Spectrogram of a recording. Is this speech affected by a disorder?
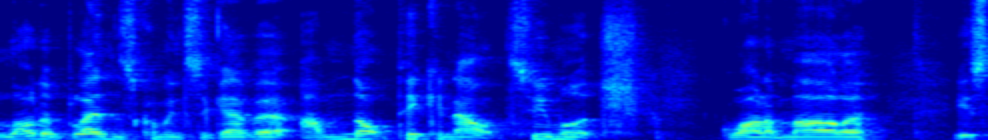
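No.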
